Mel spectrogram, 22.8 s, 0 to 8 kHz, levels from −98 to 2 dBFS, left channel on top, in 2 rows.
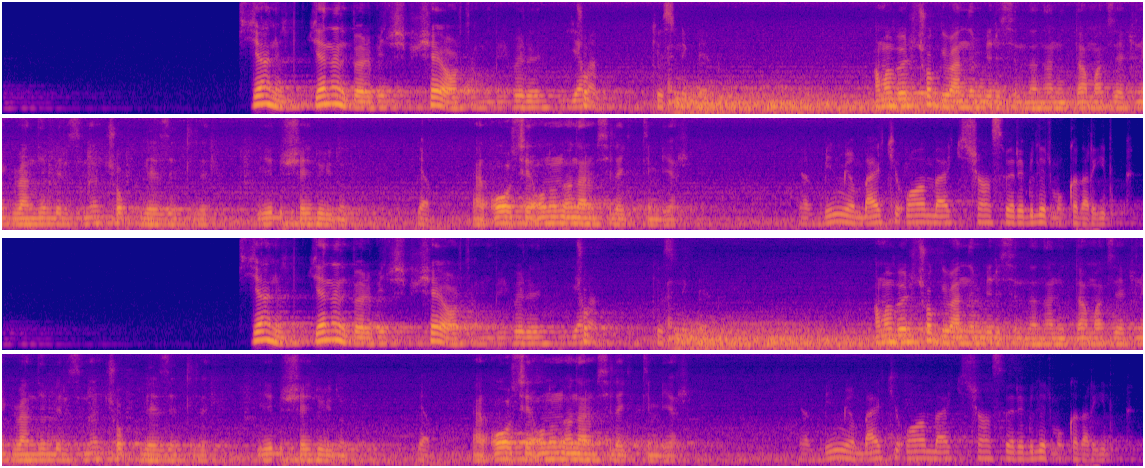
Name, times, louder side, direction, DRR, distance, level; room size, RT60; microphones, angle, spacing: voice 1, 2.4-5.5 5.8-5.9 6.6-6.7 8.7-13.5 14.0-14.9 16.1-18.3, left 1 dB, 15° left, 11 dB, 1.1 m, -29 dB
sound 1, 3.6-21.7 22.2-22.3, left 1 dB, 45° left, 2.1 m, -38 dB
voice 2, 5.6-6.0 6.5-7.2 15.6-15.7 19.4-22.5, left 3 dB, 65° left, 18 dB, 0.6 m, -35 dB
29.5 x 18.0 x 8.5 m, 2.4 s
head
